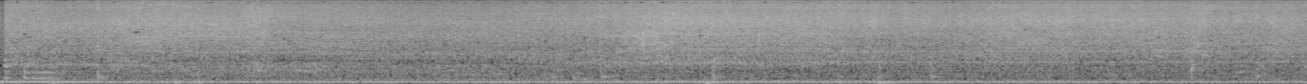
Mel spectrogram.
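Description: Food frying in hot oil in a cooking pot, sizzling steadily.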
